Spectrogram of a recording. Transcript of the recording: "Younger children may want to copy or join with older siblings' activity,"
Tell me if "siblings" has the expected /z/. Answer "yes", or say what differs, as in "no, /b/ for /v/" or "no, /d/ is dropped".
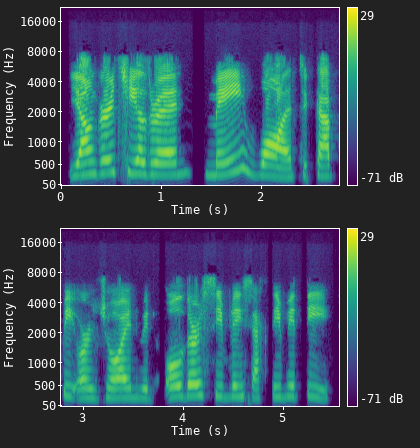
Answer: no, /s/ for /z/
